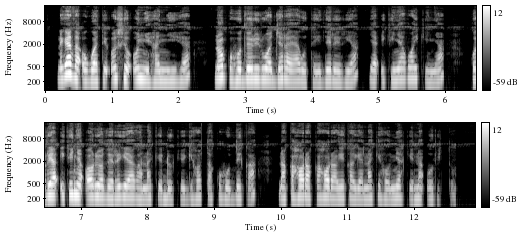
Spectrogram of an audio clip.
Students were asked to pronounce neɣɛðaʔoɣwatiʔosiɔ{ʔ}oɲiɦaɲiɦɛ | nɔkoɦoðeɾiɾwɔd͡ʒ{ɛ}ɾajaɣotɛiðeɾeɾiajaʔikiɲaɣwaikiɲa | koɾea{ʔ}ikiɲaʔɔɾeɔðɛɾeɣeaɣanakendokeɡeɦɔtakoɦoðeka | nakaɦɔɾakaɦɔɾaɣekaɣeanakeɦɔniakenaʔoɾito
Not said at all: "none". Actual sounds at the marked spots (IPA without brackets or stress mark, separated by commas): ʔ, ɛ, ʔ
